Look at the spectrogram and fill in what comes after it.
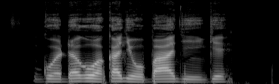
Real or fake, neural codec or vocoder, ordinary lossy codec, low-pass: real; none; none; none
